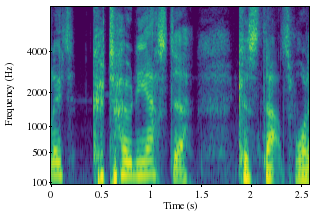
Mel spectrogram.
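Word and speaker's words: Cotoneaster: well some call it katoni Aster cuz that's what it's called some call it cotton Easter but it's only got one te at the first part of it it's got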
